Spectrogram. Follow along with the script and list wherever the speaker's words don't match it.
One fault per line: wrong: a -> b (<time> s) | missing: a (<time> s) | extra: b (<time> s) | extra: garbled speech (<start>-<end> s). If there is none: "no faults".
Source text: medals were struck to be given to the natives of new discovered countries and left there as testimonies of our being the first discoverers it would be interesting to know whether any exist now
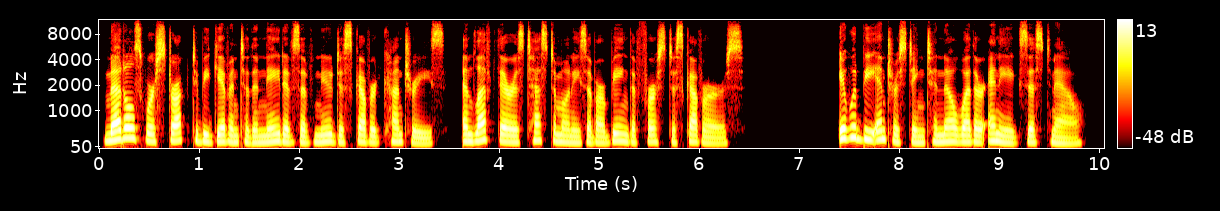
no faults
